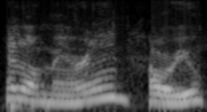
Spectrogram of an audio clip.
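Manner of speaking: very prim and proper. The producer greets the host at the start of the show, prim and proper. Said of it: "that was very prim and proper".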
